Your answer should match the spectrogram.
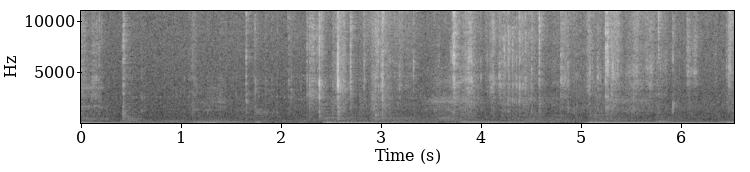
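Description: Stiff acrylic-painted printing paper crackling and rustling in the hands as it is creased into a mountain fold, with short clicks throughout. Soft background music with sustained low notes plays underneath.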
